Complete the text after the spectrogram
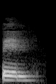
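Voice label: "pel", Spanish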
